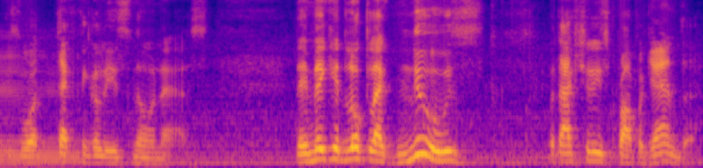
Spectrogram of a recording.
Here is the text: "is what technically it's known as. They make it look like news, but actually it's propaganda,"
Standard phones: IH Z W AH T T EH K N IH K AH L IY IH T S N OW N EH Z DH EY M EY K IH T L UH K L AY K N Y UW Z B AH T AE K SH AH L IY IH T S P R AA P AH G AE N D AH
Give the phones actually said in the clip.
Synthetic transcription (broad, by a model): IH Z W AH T T EH K N IH K AH L IY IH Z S N OW N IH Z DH EY M EY K IH T L UH K L AY K N Y UW Z B AH T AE K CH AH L IY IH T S P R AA P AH G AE N D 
